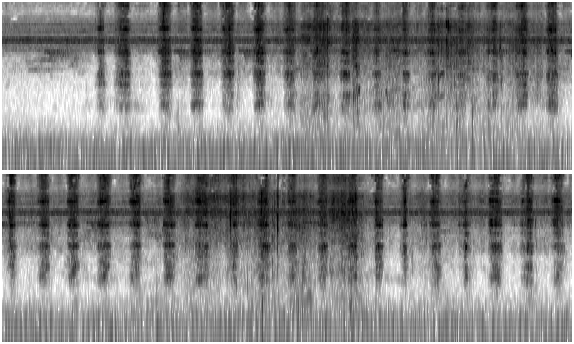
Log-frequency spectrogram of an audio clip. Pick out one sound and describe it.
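A tapping knife scrapes bark from a tree trunk in quick, even strokes.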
